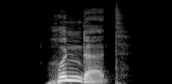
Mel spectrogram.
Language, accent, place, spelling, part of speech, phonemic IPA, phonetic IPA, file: German, Germany, Berlin, Hundert, noun, /ˈhʊndərt/, [ˈhʊn.dɐt], De-Hundert.ogg
- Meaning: 1. hundred (set or unit of one hundred items) 2. hundreds, a lot (unspecified large quantity) 3. hundred (the number)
